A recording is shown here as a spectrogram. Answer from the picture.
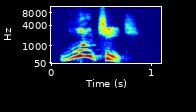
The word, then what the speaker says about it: Lucic: It's pronounced Luchich, fool.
